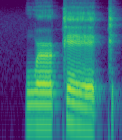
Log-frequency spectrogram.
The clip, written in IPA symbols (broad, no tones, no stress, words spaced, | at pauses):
wə˞kek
